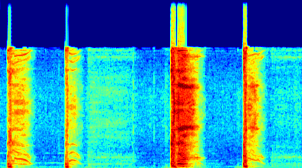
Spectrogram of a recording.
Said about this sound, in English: Making myself cough.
